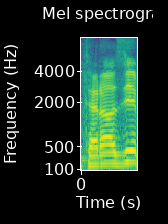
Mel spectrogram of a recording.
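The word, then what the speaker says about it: Terazije: Aslında baktığın zaman Tereziye mi, teraziye mi öyle okunuyor.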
